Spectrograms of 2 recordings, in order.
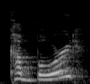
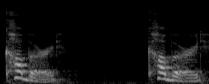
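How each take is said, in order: First: Cupboard as "cup-board", questioning; wrong pronunciation. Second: Cupboard as "CUB-erd"; correct pronunciation. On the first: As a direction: sound the P in Cupboard, rising louder. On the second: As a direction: drop the P in Cupboard, falling. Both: Shown as a demonstration. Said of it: "No P sound".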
